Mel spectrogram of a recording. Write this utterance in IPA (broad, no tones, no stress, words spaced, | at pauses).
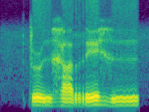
tɹɨɣare ɣɨ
